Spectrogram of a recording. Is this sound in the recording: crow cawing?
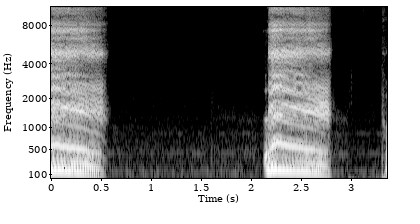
yes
